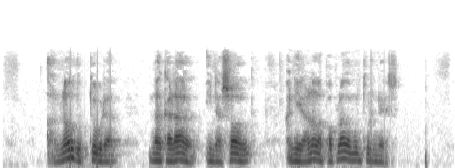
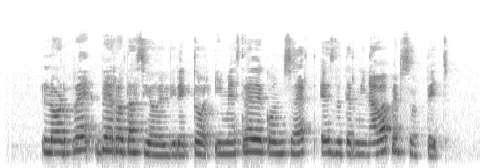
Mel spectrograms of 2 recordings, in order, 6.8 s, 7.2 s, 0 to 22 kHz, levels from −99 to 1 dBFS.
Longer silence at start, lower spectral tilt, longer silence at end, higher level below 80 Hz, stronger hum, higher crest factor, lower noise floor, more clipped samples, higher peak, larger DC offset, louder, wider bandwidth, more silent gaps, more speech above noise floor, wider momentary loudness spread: about the same, 0.7 s vs 0.65 s; first, -7 dB/octave vs -3.5 dB/octave; first, 0.9 s vs 0.5 s; first, -62 dBFS vs under -90 dBFS; neither; about the same, 18 dB vs 18 dB; second, -74 dBFS vs -80 dBFS; neither; first, -12 dBFS vs -18 dBFS; neither; first, -31 LUFS vs -36 LUFS; second, 7.4 kHz vs 10.5 kHz; neither; about the same, 44 dB vs 45 dB; first, 15 LU vs 11 LU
